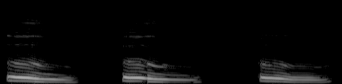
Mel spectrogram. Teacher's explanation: they pronounce one oo sound, and then they pronounce another oo sound, but in which they round their lips even more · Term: long oo sound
